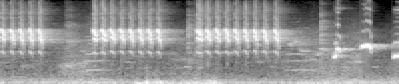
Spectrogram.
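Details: White-rumped shama song for provoking aggression: three rapid trilled bursts of high repeated notes, then a few separate slurred whistles.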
